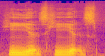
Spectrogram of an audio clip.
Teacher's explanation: these are actually a vowel and vowel sound combination. And in this case, we would link them with a Y or a W sound. So in this case, it's a Y sound.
